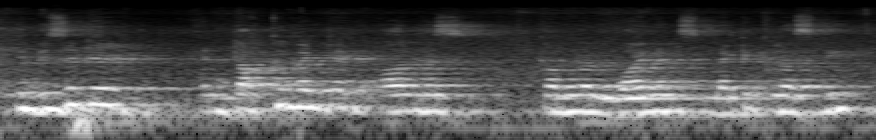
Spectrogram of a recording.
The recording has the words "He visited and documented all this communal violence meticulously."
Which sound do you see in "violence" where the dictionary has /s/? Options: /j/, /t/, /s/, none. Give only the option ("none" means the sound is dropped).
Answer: /s/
